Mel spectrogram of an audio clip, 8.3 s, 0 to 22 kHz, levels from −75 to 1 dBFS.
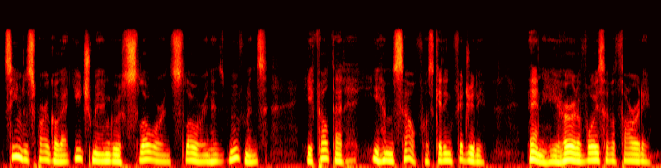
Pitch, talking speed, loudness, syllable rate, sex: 125 Hz, 210 wpm, -18 LUFS, 6.1 syllables/s, male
